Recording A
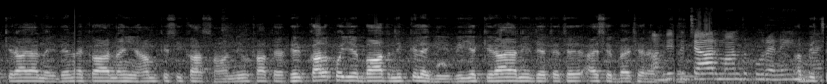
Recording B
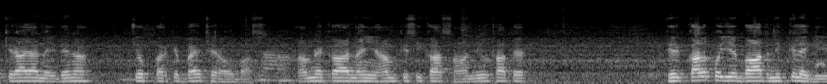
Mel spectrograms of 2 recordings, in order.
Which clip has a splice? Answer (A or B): A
